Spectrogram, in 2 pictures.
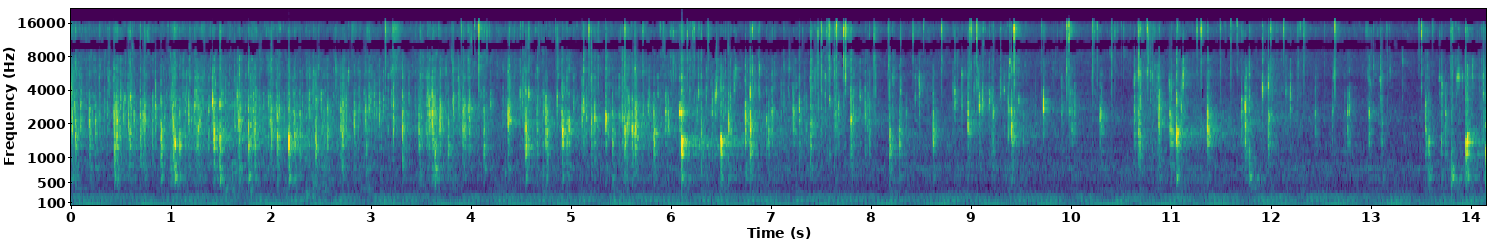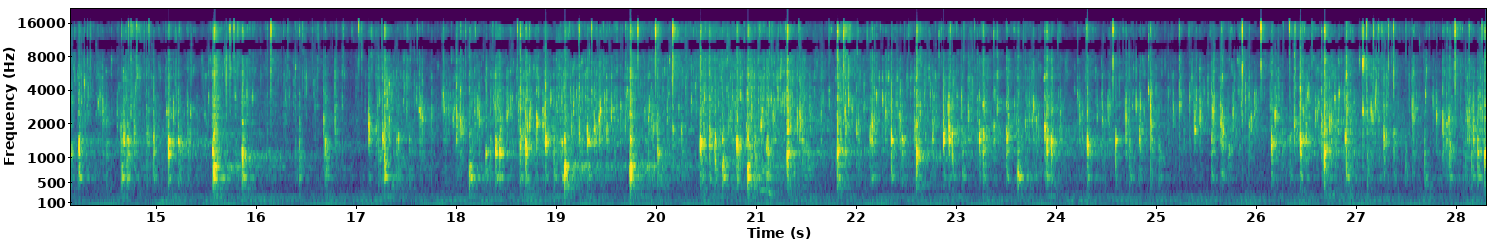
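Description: Prawn crackers deep-frying in hot oil in a pan: a steady crackling sizzle that eases off briefly near the middle, then crackles louder again.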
